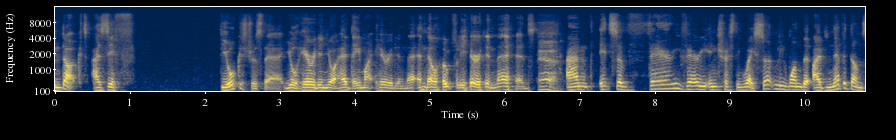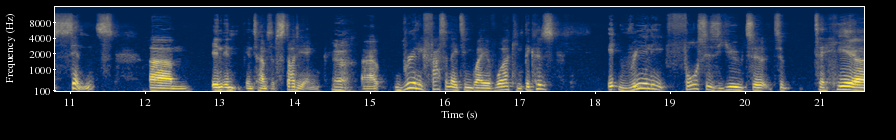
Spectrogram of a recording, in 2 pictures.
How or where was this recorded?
video call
